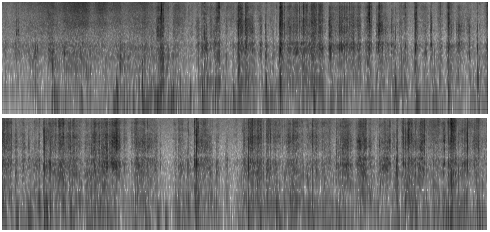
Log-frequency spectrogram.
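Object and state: Denim jeans.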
